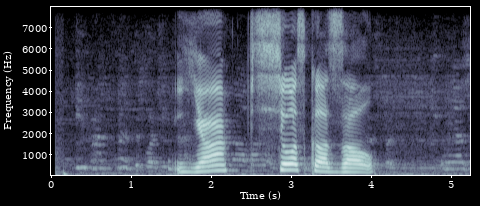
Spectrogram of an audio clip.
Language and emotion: Russian, angry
